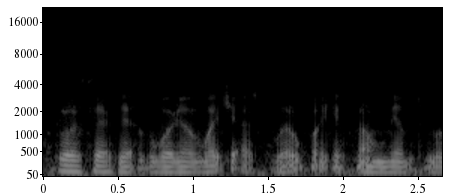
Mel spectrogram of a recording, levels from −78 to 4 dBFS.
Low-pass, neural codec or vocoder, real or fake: 7.2 kHz; codec, 24 kHz, 0.9 kbps, WavTokenizer, small release; fake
